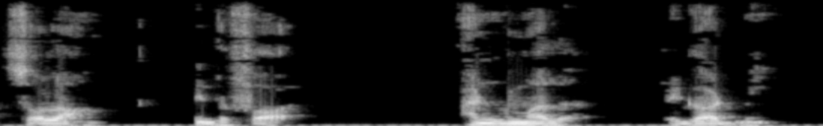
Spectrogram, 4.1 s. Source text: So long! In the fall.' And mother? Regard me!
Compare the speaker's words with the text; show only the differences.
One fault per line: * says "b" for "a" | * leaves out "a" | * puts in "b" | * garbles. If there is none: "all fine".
all fine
